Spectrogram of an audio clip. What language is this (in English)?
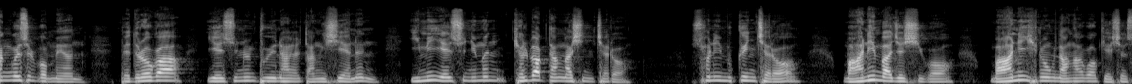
Korean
